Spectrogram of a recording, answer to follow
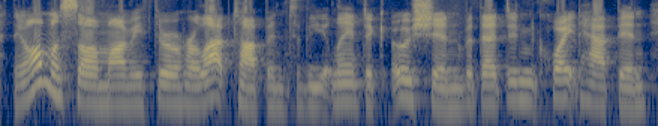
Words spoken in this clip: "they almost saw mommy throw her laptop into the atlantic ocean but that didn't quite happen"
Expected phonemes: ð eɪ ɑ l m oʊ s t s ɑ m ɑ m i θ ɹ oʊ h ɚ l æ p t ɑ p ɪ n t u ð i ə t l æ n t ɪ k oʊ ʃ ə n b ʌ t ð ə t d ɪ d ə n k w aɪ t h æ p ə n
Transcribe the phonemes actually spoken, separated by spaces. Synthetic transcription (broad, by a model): ð eɪ ɑ l m oʊ s t s ɑ m ɑ m i θ ɹ oʊ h ɚ l æ p t ɑ p ɪ n t u ð i ə t l æ n t ɪ k oʊ ʃ ə n b ʌ t ð ə t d ɪ d n k w aɪ t h æ p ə n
